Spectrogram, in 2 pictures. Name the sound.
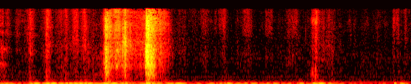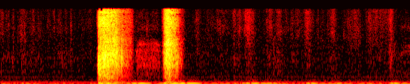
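blowing nose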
